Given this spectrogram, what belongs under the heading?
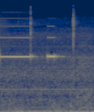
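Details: Short high electronic beeps as an LTV (light transportable ventilator) switches on in test mode, with the select button held, during a pre-use check. It runs self-checks before showing "remove patient."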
